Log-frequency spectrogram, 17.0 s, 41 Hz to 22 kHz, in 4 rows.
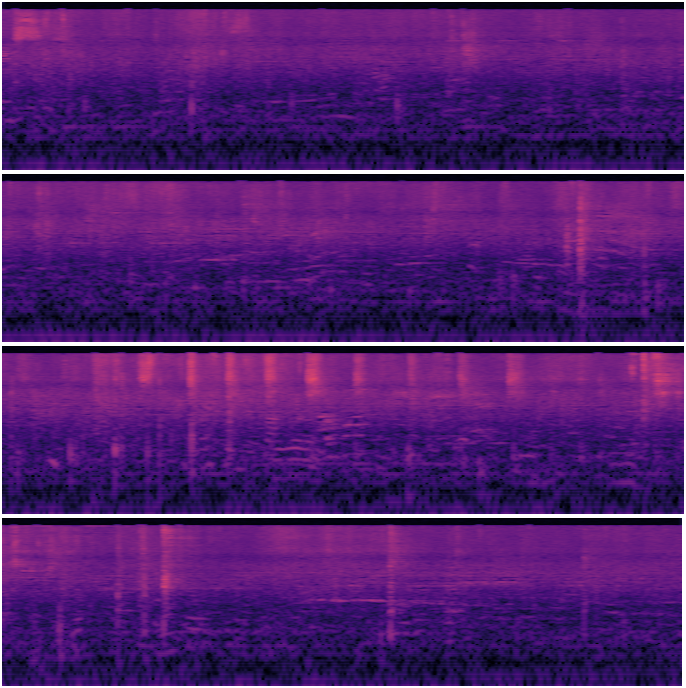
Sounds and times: vendors and customers talking 0:00.0 - 0:17.0
children 0:07.7 - 0:09.0

